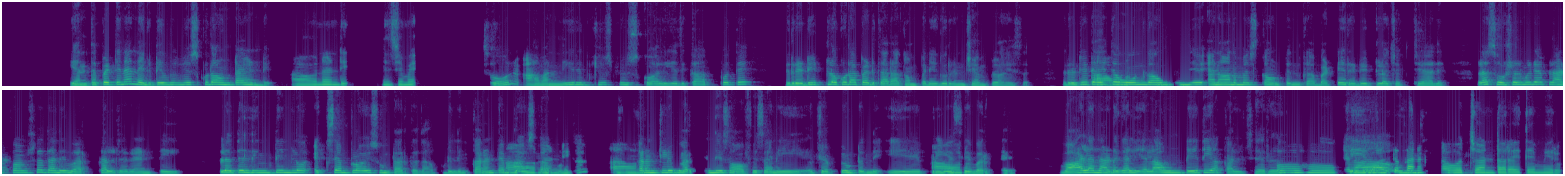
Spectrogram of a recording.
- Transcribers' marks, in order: in English: "నెగెటివ్ రివ్యూస్"; other background noise; in English: "సో"; in English: "రివ్యూస్"; in English: "రెడిట్‌లో"; in English: "ఎంప్లాయీస్"; in English: "ఓన్‌గా"; in English: "అనానిమస్‌గా"; in English: "రెడిట్‌లో చెక్"; in English: "సోషల్ మీడియా ప్లాట్ ఫామ్స్‌లో"; in English: "వర్క్"; in English: "లింకడిన్‌లో ఎక్స్"; in English: "కరెంట్ ఎంప్లాయీస్"; in English: "కరెంట్‌లీ వర్క్ ఇన్ థిస్"; in English: "ప్రీవియస్‌లి"
- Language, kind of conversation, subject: Telugu, podcast, ఆఫీస్ సమయం ముగిసాక కూడా పని కొనసాగకుండా మీరు ఎలా చూసుకుంటారు?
